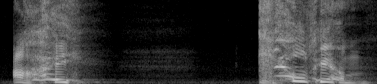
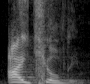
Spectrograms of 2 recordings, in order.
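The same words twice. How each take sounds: First: High, loud, slow confession; anguished cry. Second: Said in the usual way. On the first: Acted. Preacher confessing dramatically.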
